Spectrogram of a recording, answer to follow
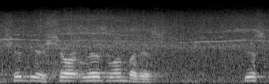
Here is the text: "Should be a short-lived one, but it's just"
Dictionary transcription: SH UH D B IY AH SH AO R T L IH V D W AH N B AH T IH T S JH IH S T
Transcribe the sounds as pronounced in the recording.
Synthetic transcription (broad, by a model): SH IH D B IY AH SH AO R T L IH D W AH N B AH T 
